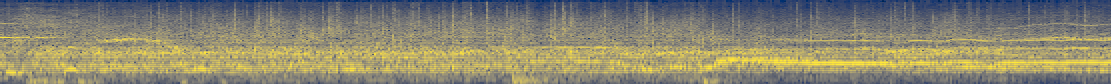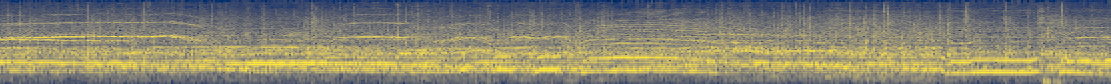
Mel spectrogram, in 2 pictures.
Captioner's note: audience laughing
